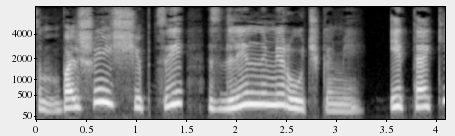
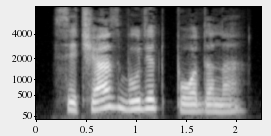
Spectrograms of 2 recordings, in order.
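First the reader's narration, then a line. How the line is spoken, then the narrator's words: Quiet low voices together. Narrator (Russian): Присутствующие негромко, низкими голосами ответили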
